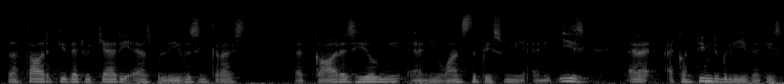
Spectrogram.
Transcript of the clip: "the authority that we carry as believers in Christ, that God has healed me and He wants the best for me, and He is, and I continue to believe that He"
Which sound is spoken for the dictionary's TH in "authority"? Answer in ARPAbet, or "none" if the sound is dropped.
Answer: TH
